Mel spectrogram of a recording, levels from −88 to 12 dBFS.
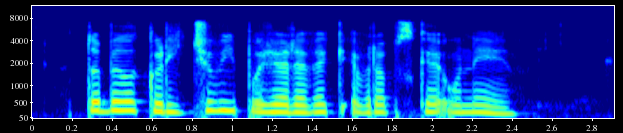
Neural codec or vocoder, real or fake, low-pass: codec, 16 kHz, 4 kbps, X-Codec, HuBERT features, trained on LibriSpeech; fake; 7.2 kHz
